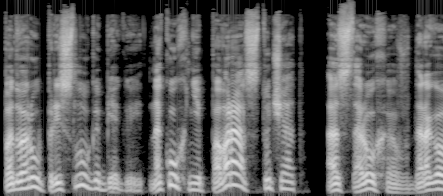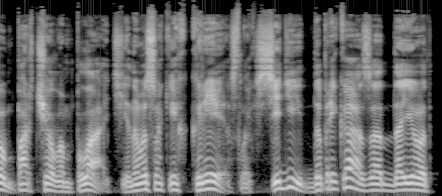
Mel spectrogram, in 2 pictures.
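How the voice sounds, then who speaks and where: A man narrating a folk tale in an expressive, storytelling manner. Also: medium pitch, normal speed, hardly any pauses, no echo, studio quality.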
